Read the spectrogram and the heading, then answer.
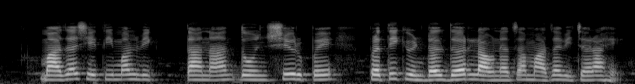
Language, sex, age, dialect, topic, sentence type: Marathi, female, 31-35, Standard Marathi, agriculture, statement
